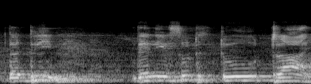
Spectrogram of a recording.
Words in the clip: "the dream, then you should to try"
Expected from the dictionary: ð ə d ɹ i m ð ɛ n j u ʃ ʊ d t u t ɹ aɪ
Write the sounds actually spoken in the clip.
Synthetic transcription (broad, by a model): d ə d ɹ i m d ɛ n j u s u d t u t ɹ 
